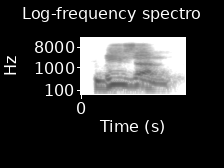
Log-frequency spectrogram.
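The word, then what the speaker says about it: vision: হয় যেমন হচ্ছে আমরা ভিশন বলি বাংলায় ভিশন বললে ঠিক আছে কিন্তু যখন আমরা ইংলিশে বলবো তখন হচ্ছে ভিজন কি ভিজন তারপর হচ্ছে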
